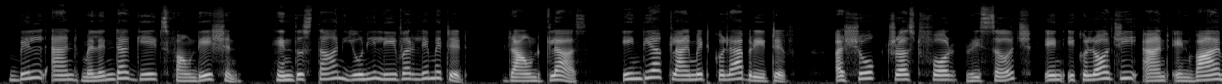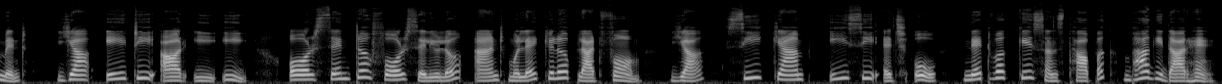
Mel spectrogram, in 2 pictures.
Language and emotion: Hindi, neutral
